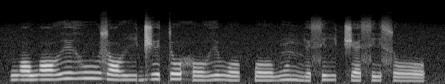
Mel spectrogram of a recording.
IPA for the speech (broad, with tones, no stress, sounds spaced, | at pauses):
w ɔ˨ w ɔ˨ ɣ ɪ˦ ɣ uː˦ z ɔ˨ ɣ i˨ d͡ʒ ɪ˦˨ t o˦ h o˨ ɣ ɪ˦ β oː˨ k͡p oː˨ v ũ˦ ɲ ɪ˨ s iː˦ t͡ʃ ɛ˨ s i˨ s oː˨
